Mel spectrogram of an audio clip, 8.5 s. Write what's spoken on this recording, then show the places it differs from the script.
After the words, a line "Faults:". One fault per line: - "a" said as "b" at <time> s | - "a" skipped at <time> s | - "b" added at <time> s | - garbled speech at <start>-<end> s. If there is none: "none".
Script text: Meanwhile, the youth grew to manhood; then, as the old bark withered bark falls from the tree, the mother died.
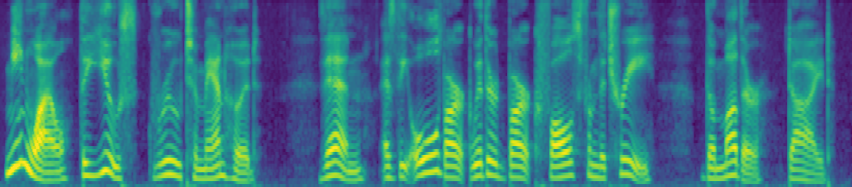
Meanwhile, the youth grew to manhood; then, as the old bark withered bark falls from the tree, the mother died.
Faults:
none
